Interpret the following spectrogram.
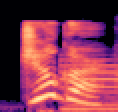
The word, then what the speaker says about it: jugar: Sound 1, the Spanish J throaty friction. Jammed in, jeff, jugar.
